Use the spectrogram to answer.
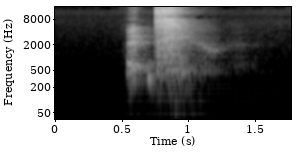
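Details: A female has a sudden sneezing fit with no apparent trigger, recorded after about five sneezes had already happened: a single sharp sneeze, a quick indrawn breath, then an explosive burst of air that fades out.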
